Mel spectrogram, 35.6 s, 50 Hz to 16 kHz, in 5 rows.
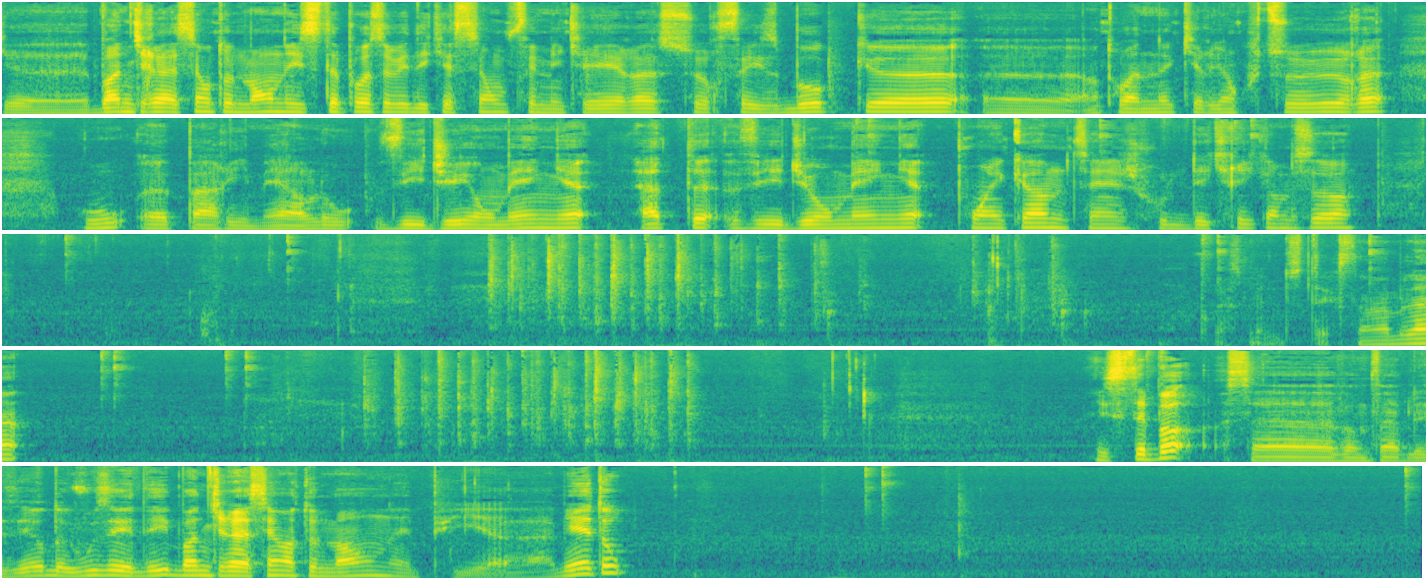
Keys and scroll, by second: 16.4-18.6 typing, 19.3 ctrl+a, 22.9-25.2 typing.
